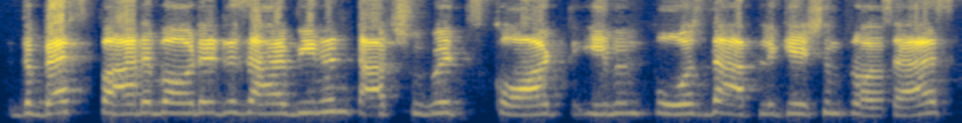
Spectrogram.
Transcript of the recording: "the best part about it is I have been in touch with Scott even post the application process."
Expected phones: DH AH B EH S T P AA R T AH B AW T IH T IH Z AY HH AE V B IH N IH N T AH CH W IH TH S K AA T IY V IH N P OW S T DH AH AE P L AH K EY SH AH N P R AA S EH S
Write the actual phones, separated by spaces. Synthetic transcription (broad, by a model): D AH B EH S T P AA R T AH B AW T IH T IH Z AY HH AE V B IH N IH N T AH CH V IH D S K AA T IY V IH N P OW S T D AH AE P L AH K EY SH AH N P R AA S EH S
